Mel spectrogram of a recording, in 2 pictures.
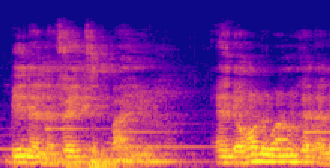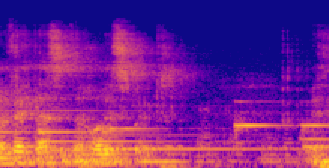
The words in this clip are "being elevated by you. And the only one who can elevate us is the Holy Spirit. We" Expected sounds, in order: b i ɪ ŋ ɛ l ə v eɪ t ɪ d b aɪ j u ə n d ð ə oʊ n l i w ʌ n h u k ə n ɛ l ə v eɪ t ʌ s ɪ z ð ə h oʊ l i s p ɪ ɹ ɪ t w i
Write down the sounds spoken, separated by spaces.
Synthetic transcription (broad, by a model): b i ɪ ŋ ɛ l ə v eɪ t ɪ d b aɪ j u ə n d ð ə oʊ l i w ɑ n h u k ə n ɛ l ə v eɪ t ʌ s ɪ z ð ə h oʊ l i s p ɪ ɹ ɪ t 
